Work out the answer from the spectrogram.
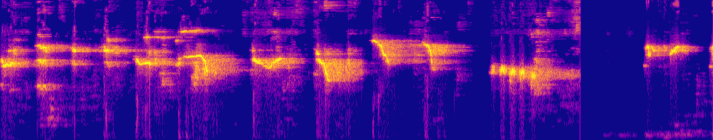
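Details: Female greater green leafbird calling a male: a busy string of varied chirps, whistled slurs and short warbles, a brief buzzy trill, a pause, then a final high note.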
